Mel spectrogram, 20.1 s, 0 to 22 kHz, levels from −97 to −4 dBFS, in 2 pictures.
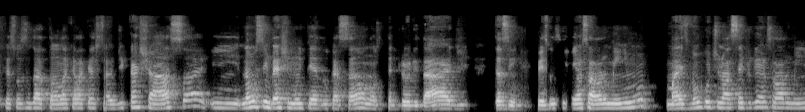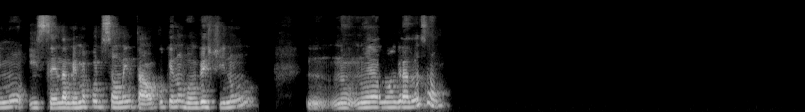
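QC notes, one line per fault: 5.01–5.11 s, 6.51–6.57 s, 9.53–9.67 s, 10.97–10.99 s: lost packet rebuilt from error correction. There's no dropout at any of these, just brief rough, noisier patches running 60, 40, 80 and 20 ms, which fits three, two, four and one lost 20 ms packets. The packet after each loss carried a low-bitrate backup copy, and the decoder played that instead, so the audio stays continuous but comes through coarser until normal packets resume.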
